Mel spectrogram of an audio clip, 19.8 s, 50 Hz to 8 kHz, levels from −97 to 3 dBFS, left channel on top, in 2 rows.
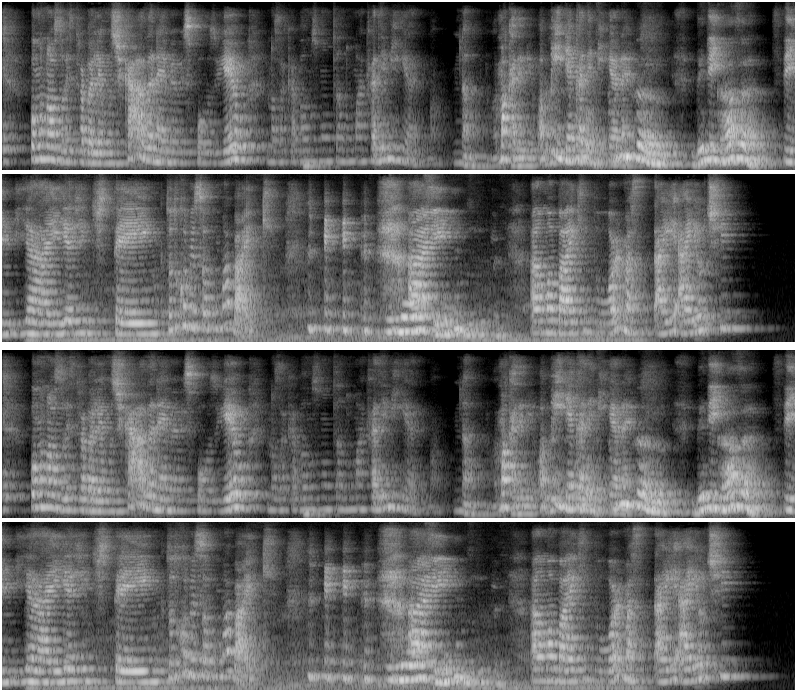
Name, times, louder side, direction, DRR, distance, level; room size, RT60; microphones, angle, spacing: voice 1, 0.0-5.2 5.6-7.9 8.8-9.0 9.8-13.7 14.4-15.5 16.2-19.0, left 1 dB, 20° left, -3 dB, 0.4 m, -25 dB
voice 2, 6.8-8.3 8.6-9.4 14.7-16.1, left 1 dB, 75° left, 0 dB, 0.7 m, -21 dB
sound 1, 10.2-17.9, equal, 35° right, 1.2 m, -41 dB
2.4 x 2.3 x 2.7 m, 0.74 s
head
